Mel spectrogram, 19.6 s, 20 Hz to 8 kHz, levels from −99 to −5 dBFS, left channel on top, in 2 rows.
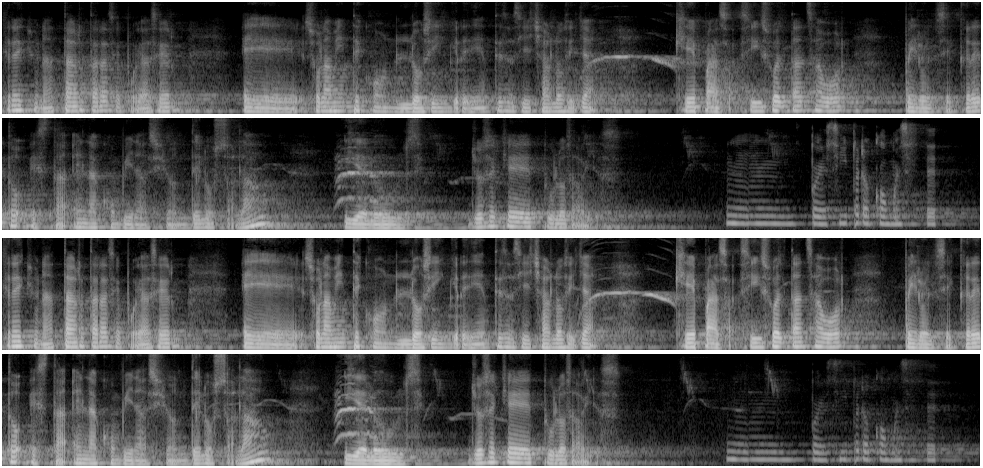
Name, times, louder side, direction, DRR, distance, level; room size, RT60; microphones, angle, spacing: voice 1, 0.0-2.0 2.4-6.4 6.7-8.8 9.0-12.5 13.2-14.0 14.5-16.0, right 3 dB, 35° right, 15 dB, 0.5 m, -31 dB
sound 1, 3.7-4.7 5.6-6.8 7.8-8.0 8.2-8.3 8.8-8.9 9.2-9.3 11.0-11.1 11.9-12.7 13.1-13.6 14.0-14.9 15.6-15.7 16.6-16.7 17.1-17.2 17.4-17.6, right 5 dB, 50° right, 1.1 m, -46 dB
voice 2, 17.0-19.1, left 2 dB, 90° left, 10 dB, 1.1 m, -46 dB
23.5 x 16.5 x 6.7 m, 2.3 s
head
